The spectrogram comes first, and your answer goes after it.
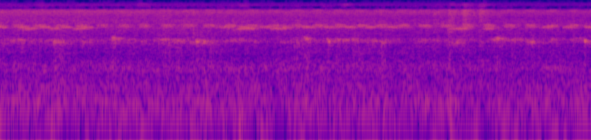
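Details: Twilight insect chorus in the jungle at the trailhead of Mount Omoto, Ishigaki Island, Okinawa, Japan, just after sunset: a continuous high shrilling band with a fainter lower trill, set against a steady rushing background hiss.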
